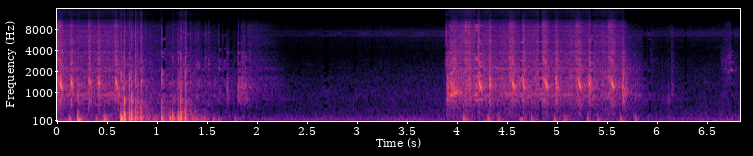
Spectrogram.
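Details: 1984 Honda Shadow VT700C, unrun for over 7 years, rebuilt starter and carburetors, second start attempt with starter fluid in carbs and main tank off: starter churns in two ~2-second bursts, engine never catches; crank no-start, loose clamps leaking fuel.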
